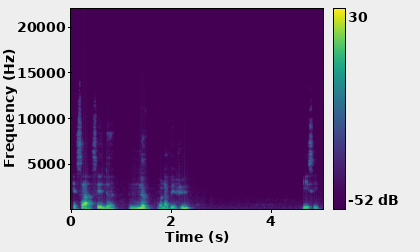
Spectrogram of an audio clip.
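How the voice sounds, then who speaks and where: Patient slow husky male teacher. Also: mid-range voice, sing-song. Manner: patient, explaining with repetitions, louder when drilling syllables. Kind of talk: step-by-step lesson.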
